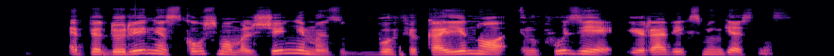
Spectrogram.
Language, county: Lithuanian, Alytus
